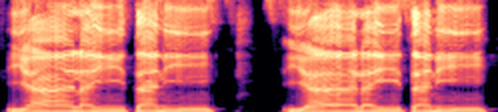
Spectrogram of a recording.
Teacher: Di depan huruf ni terdapat ya sukun atau ya mati. Maka ni dipanjangkan 2 harokat ya.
